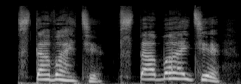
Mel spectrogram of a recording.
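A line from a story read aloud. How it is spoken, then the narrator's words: Wailing. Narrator (Russian): взвыла Торью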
